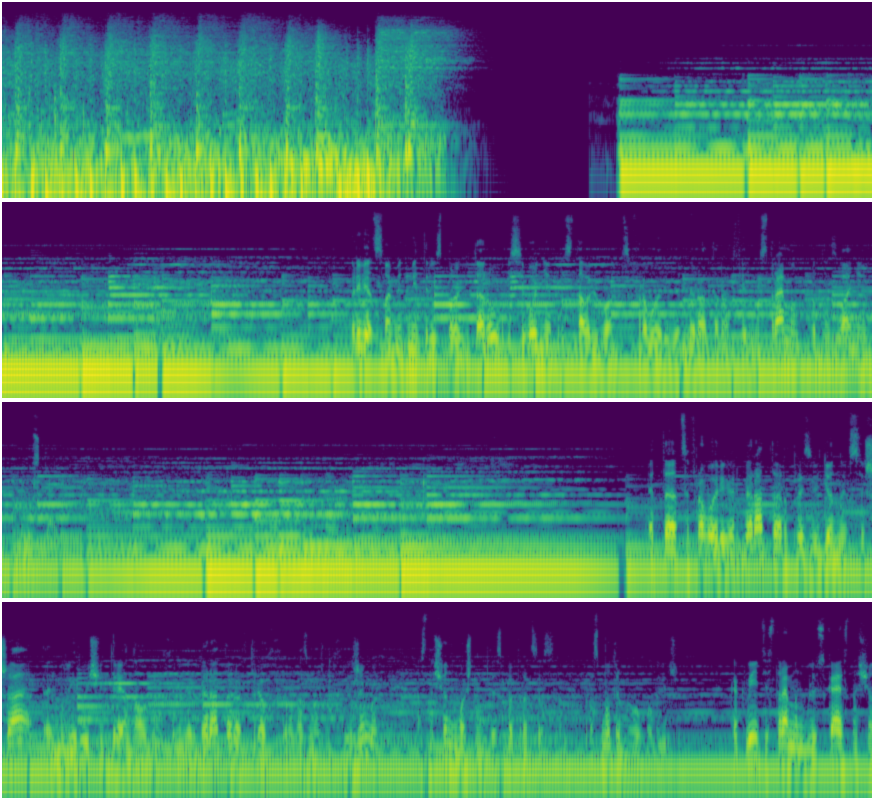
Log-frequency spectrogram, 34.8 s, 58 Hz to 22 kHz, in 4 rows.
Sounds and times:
Distortion: 0.0 - 4.7, 5.9 - 34.8
Music: 0.0 - 5.1, 5.9 - 34.8
Speech: 12.2 - 18.0, 23.8 - 34.8.

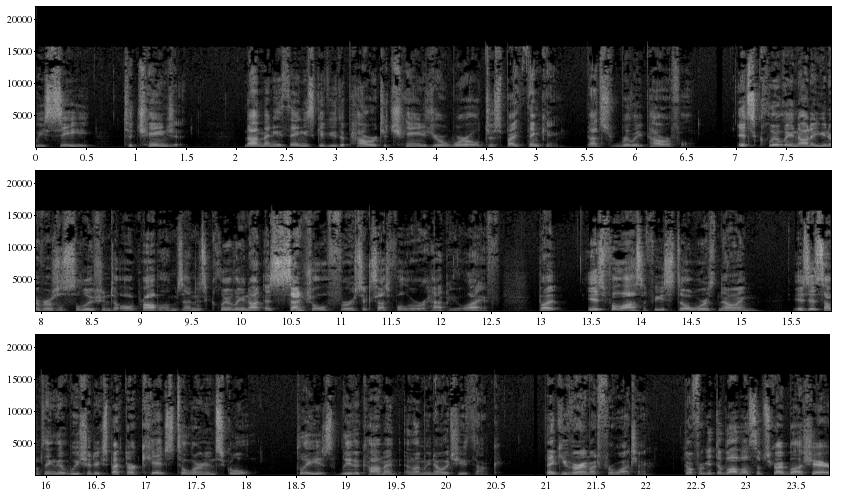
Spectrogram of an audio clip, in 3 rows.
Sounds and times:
Narration, monologue: 0.0 - 23.8.

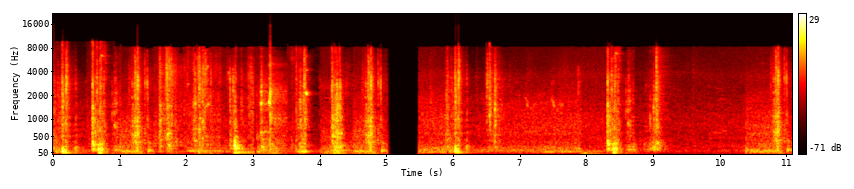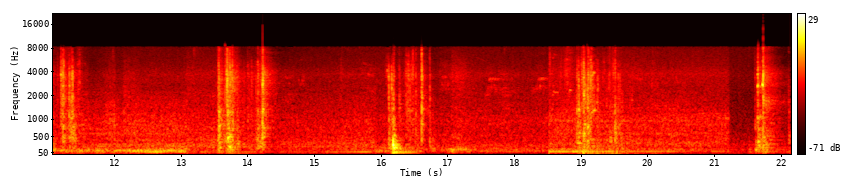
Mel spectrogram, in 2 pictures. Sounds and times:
Door: 0.0 - 5.0, 7.9 - 9.2, 18.9 - 19.8, 21.6 - 22.1.

